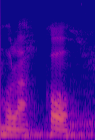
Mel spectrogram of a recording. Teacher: Bunyi N pada kata holan dan bunyi H pada kata ho saling disesuaikan atau diasimilasikan menjadi bunyi K.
